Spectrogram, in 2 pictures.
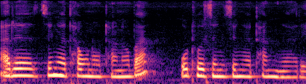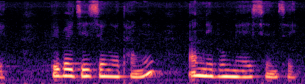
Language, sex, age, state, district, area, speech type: Bodo, female, 30-45, Assam, Kokrajhar, rural, spontaneous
